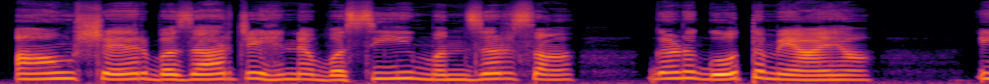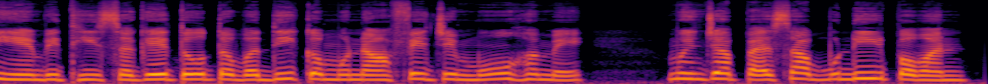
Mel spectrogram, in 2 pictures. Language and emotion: Sindhi, fearful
